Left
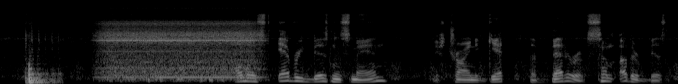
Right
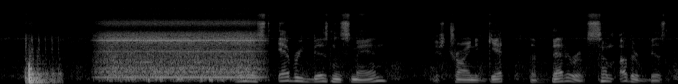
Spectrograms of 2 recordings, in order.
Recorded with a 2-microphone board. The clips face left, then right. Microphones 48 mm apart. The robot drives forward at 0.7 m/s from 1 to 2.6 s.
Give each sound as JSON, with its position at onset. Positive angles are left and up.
{"t": 0.2, "sound": "knocking", "side_deg": -30}
{"t": 2.3, "sound": "a man speaking", "side_deg": 10}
